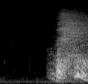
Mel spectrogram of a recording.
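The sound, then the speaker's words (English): A single sharp sneeze bursts out after a quiet moment, a loud, breathy blast that lingers briefly before fading. “… is allergic to experimental hops.”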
